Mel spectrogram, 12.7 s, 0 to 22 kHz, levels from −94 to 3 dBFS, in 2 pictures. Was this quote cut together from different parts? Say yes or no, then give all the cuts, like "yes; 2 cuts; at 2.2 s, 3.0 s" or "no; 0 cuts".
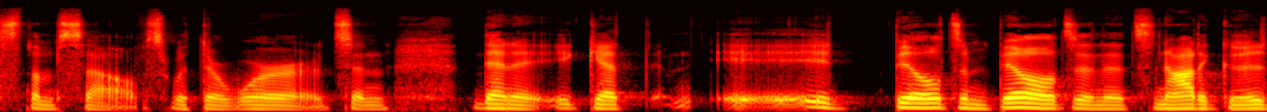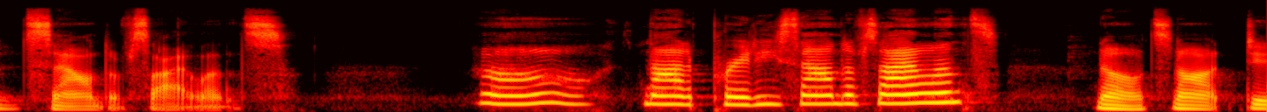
no; 0 cuts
